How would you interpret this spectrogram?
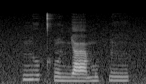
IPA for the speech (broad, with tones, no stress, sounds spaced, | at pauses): ɲ u˦ kʰ ũ˨ ɲ aː˨ m u˨ k͡p ĩ˦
